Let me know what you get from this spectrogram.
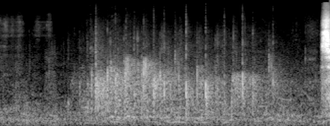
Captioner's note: audience applauding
